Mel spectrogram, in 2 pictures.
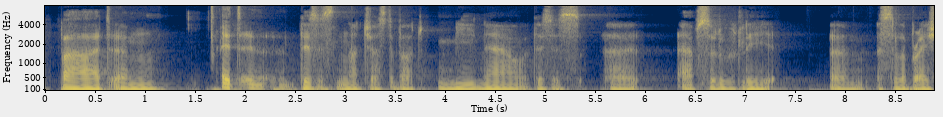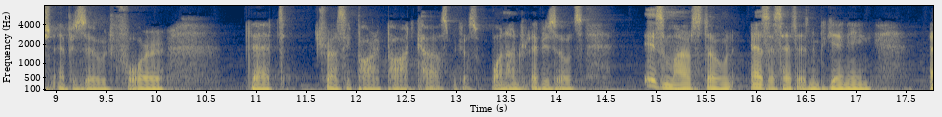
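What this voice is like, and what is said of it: Speaks English with an accent. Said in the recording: “excuse for my accent, because, well, you guessed it”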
